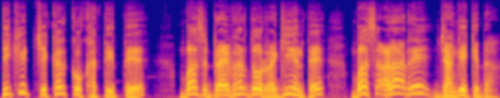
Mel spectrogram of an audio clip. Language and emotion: Santali, angry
